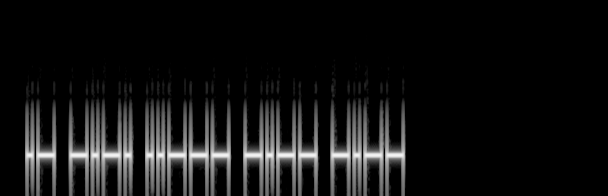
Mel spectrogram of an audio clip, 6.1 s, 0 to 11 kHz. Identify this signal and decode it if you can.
Morse code, heard as a keyed tone, about 22 wpm, 700 Hz. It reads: AC2YY
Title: USA Call Signs 22wpm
